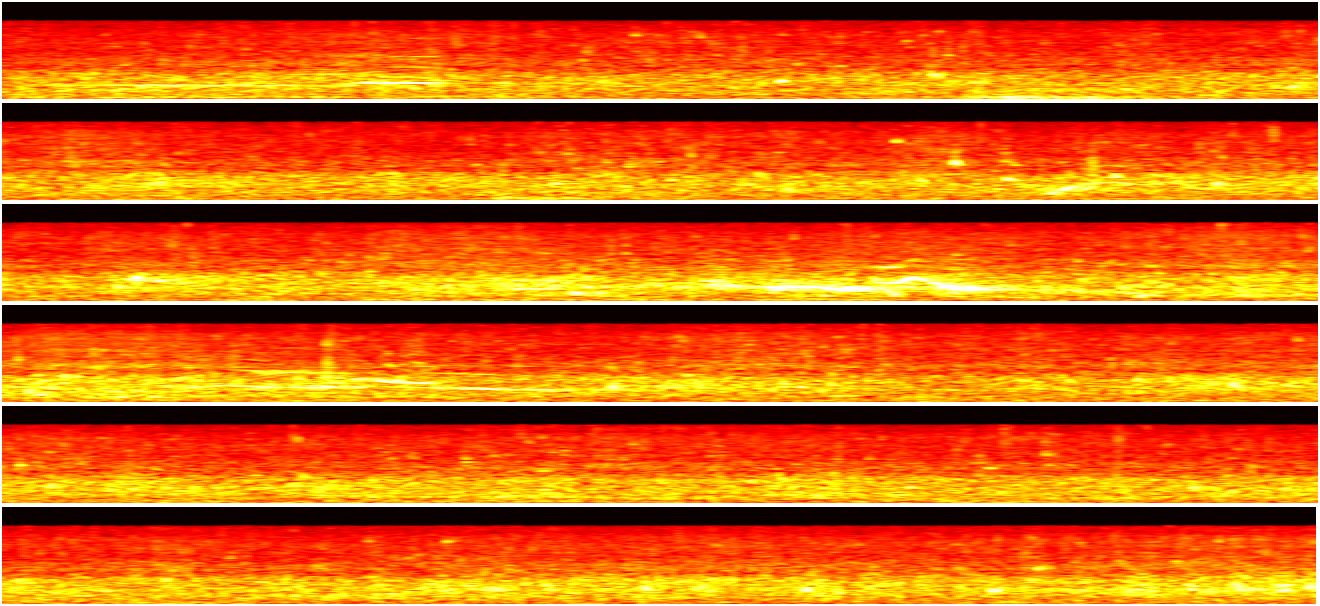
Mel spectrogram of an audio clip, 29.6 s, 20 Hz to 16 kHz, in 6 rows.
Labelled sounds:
1.4	1.7	humpback whale, 1.8 to 2.0 kHz
15.7	16.4	humpback whale, 0.78 to 1.3 kHz

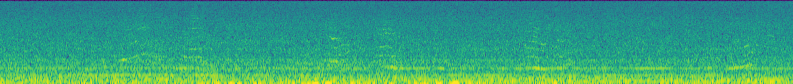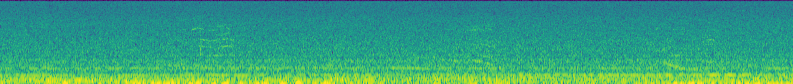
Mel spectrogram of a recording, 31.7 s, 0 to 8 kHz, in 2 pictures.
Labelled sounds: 2.7	3.0	humpback whale, 2.9 to 3.2 kHz
3.7	4.0	humpback whale, 2.9 to 3.1 kHz
6.5	6.8	humpback whale, 2.0 to 2.3 kHz
7.7	7.9	humpback whale, 2.4 to 2.6 kHz
19.7	20.1	humpback whale, 1.4 to 3.1 kHz

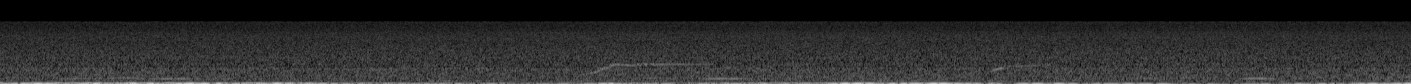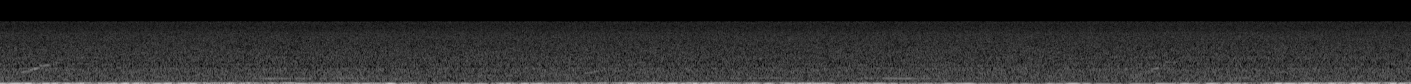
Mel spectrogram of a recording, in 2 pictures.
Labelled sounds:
6.0	6.5	humpback whale, 0.80 to 1.0 kHz
10.2	10.4	humpback whale, 0.83 to 0.93 kHz

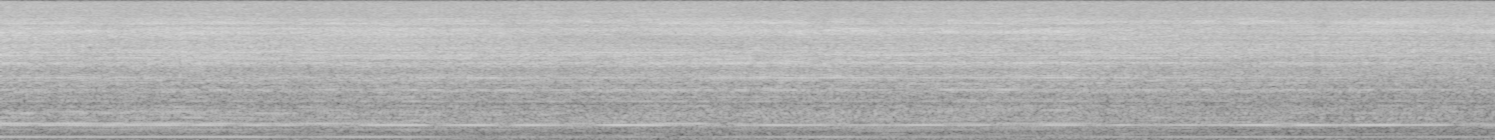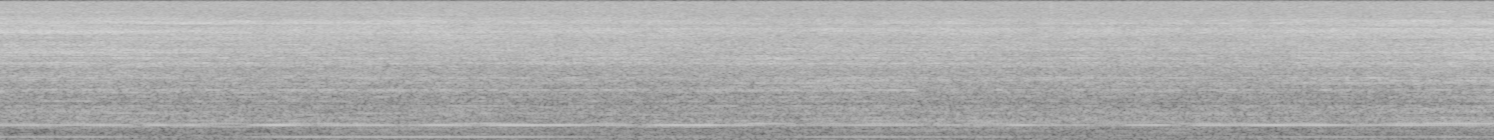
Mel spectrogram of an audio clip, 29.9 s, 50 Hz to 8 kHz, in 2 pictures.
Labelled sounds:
10.1	10.3	vessel noise, 3.3 to 3.6 kHz

